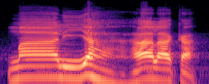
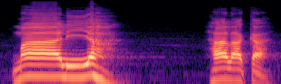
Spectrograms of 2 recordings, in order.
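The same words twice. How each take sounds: First: The two words merge without any stop. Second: A brief stop separates the two words. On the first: "Dan boleh dibaca drom" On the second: "sakta juga ada di surah Al-Haqqah ayat dua puluh delapan"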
